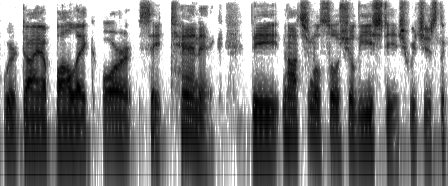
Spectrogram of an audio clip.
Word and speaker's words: Nationalsozialistisch: The Nationalsozialistisch, which is the correct pronunciation for the National Socialists, they were essentially very much an occult movement.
